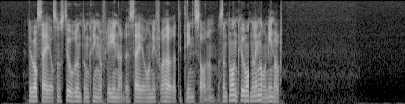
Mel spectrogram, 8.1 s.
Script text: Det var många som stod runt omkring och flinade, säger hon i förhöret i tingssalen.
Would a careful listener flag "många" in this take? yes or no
yes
